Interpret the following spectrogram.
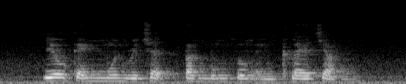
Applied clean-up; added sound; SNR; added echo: none; Bird vocalization, bird call, bird song; 19 dB; reverberation time 0.2 s.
